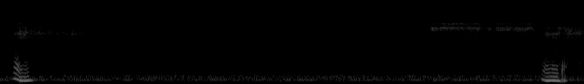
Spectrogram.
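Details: Two brief snorting snores about five seconds apart over quiet room noise, from a dog taking a nap; snoring.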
